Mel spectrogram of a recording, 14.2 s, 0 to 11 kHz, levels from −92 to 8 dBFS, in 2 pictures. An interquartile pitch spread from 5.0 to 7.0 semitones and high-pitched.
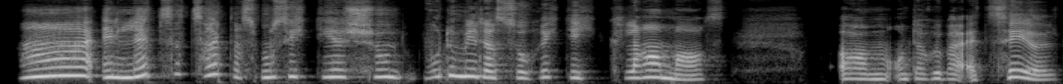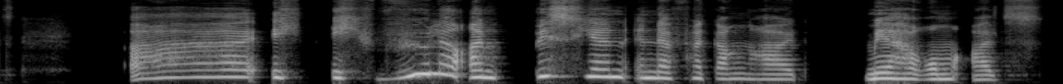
Yes: wide, 5.5 semitones; very high, 255 Hz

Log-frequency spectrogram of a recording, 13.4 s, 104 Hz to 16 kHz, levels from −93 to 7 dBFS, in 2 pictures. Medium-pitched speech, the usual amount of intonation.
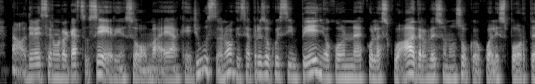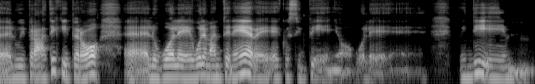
Yes: medium, 160 Hz; average, 3.6 semitones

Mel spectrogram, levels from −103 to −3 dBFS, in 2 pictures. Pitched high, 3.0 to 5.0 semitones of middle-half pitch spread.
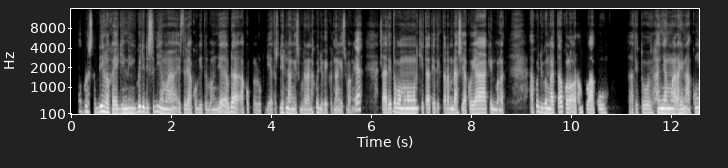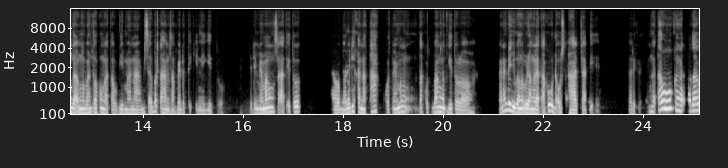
No: medium, 140 Hz; average, 3.4 semitones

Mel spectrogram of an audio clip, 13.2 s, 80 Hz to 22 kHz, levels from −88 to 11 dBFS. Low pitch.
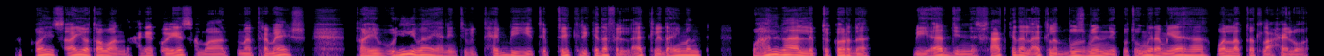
Yes: low, 110 Hz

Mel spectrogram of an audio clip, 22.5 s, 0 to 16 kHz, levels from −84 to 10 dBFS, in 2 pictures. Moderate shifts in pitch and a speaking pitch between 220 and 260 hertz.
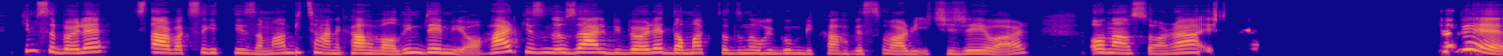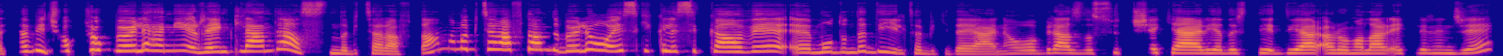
No: wide, 7.2 semitones; high, 235 Hz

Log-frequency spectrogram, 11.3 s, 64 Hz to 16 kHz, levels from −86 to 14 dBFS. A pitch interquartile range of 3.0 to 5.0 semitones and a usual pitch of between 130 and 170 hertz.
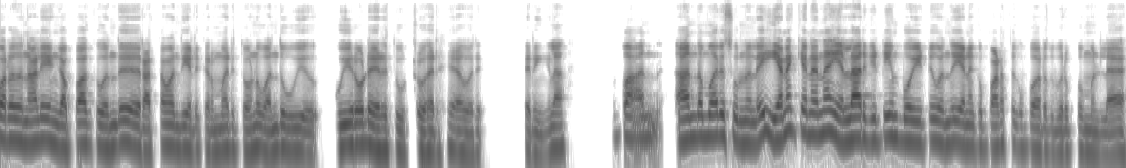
No: wide, 5.4 semitones; low, 135 Hz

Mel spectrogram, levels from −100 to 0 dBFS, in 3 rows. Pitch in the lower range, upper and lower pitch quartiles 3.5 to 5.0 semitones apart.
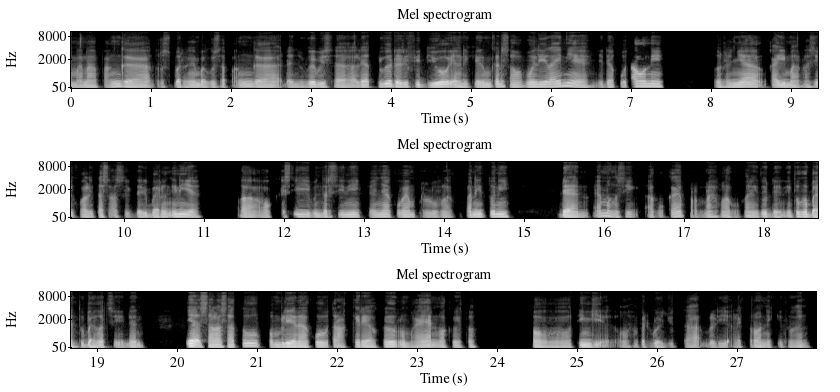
No: low, 100 Hz; average, 3.1 semitones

